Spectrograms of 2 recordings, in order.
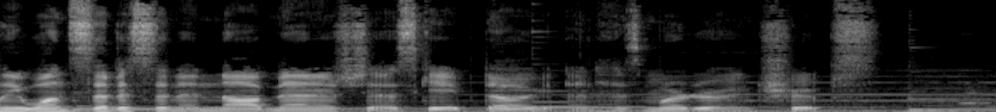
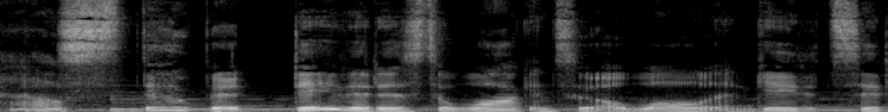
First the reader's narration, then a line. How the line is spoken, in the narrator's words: laughed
